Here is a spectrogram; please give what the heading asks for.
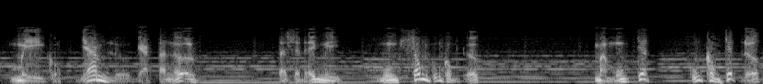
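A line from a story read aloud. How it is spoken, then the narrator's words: Menacing, through gritted teeth. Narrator (Vietnamese): Đinh Xuân Thu mắt lộ hung quang, gằn giọng nói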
